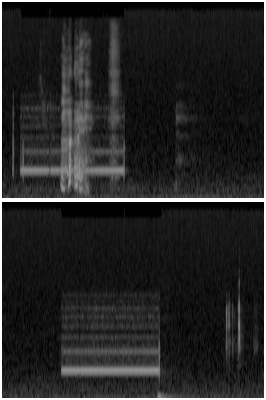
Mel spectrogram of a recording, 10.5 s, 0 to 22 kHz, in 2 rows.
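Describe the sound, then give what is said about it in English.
Telephone keypad tones during a call to Jet Limousine's automated phone menu, pressing 0 to speak with a member of the team: two long, steady, buzzy electronic tones about four seconds apart, a brief harsh burst over the first, and a few faint clicks at the end. “Or press 0 to speak with a member of our team. Press 0.”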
